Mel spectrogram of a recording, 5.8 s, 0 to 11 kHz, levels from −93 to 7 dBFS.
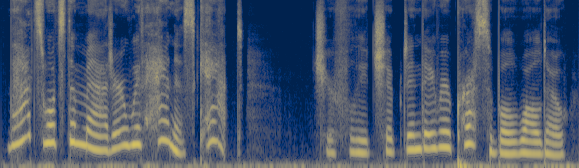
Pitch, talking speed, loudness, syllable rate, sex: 280 Hz, 135 wpm, -18 LUFS, 4.7 syllables/s, female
